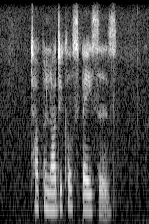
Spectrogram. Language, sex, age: English, female, 21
